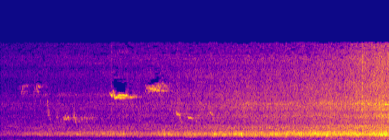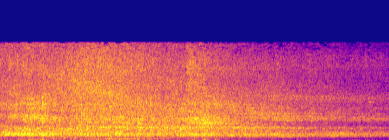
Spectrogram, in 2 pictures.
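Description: Diesel multiple unit passing through at speed: wheel and engine noise swells as it approaches, is loudest about four to six seconds in as the cars go by, then fades as it moves away.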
